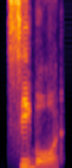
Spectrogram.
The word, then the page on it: seaboard: Indian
